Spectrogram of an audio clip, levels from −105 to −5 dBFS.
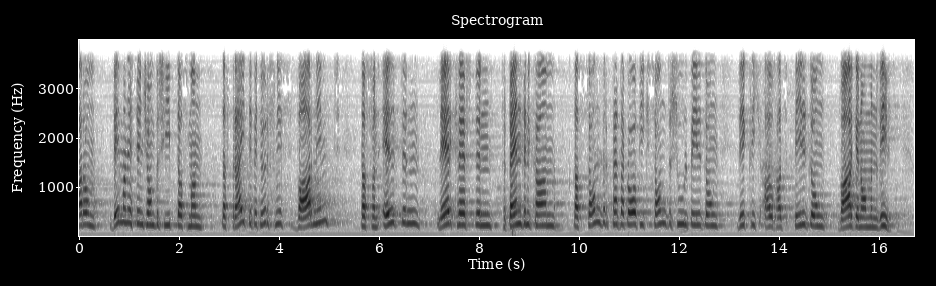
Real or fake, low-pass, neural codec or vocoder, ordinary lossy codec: real; 3.6 kHz; none; none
